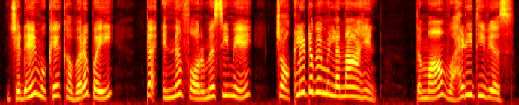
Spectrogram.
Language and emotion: Sindhi, surprised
